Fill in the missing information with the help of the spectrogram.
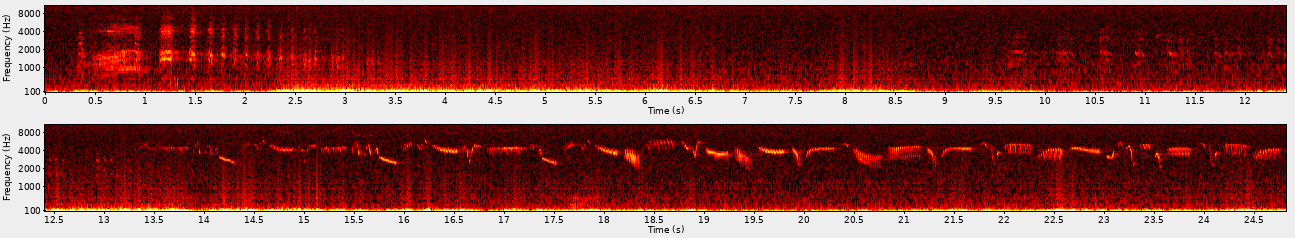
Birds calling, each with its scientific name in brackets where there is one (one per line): Erckel's Francolin (Pternistis erckelii)
Eurasian Skylark (Alauda arvensis)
